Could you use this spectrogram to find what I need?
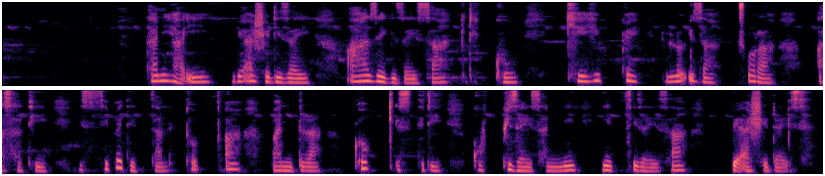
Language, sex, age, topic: Gamo, female, 25-35, government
